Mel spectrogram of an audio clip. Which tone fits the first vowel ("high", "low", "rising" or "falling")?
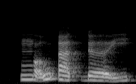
rising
